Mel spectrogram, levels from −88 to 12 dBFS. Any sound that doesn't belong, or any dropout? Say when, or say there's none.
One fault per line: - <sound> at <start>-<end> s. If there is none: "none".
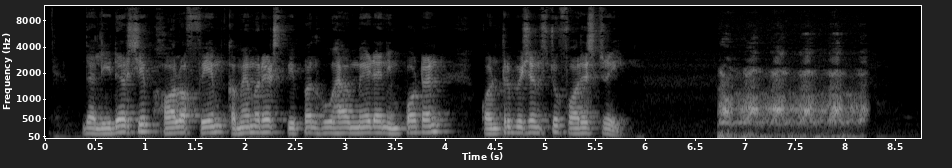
- bark at 6.7-8.3 s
